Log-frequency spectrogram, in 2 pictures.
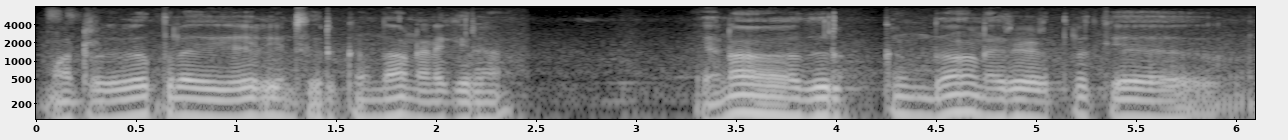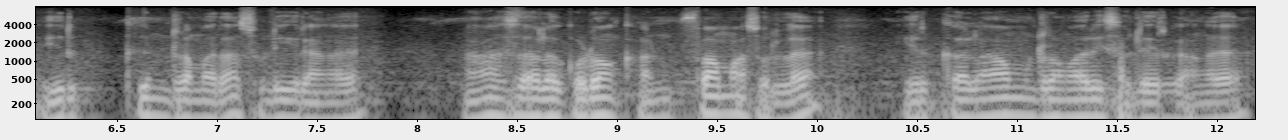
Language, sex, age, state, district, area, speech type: Tamil, male, 18-30, Tamil Nadu, Kallakurichi, rural, spontaneous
